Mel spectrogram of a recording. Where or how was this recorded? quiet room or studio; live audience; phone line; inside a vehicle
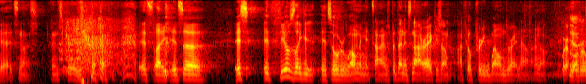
live audience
